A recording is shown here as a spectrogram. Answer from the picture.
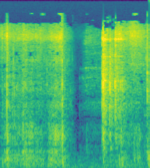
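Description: Cardboard shipping box being handled and pulled at to get it open: irregular rustling and scraping of the cardboard, louder about one and a half seconds in.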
